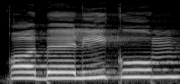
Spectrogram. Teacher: Karena huruf qalqalahnya sukunnya asli dan ada di tengah bacaan, maka dibaca dipantulkan dengan pantulan yang kecil. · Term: qalqalah sugro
